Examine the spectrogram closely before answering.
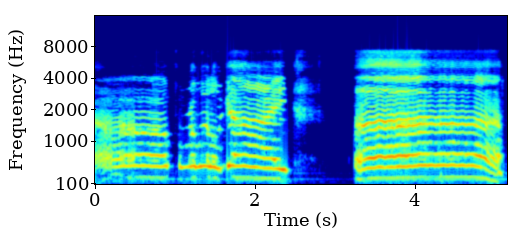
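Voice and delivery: a high, soft whimper over the poor animal; near tears. Real, not acted. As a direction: let the voice crack as if about to cry. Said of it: "I'm gonna fucking cry".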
